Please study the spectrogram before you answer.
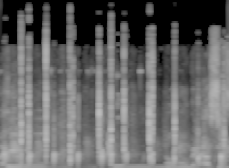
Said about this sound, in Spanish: Bueno, pues Blanca Guerra en la hora nacional. Un aplauso, por favor.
